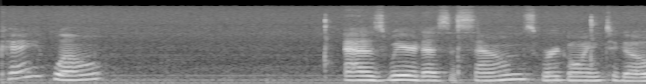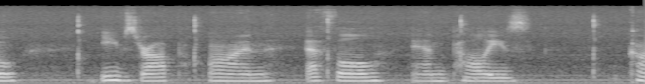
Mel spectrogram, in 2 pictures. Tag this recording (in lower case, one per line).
speech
